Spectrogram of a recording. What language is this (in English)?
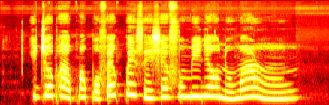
Yoruba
